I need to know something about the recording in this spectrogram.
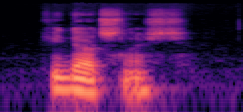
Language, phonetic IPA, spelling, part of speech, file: Polish, [vʲiˈdɔt͡ʃnɔɕt͡ɕ], widoczność, noun, LL-Q809 (pol)-widoczność.wav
